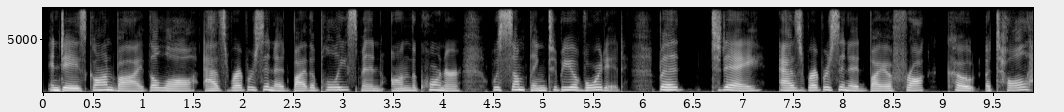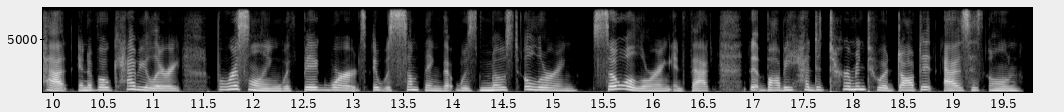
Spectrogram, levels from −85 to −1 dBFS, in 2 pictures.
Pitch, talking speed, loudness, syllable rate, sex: 220 Hz, 175 wpm, -18 LUFS, 5.1 syllables/s, female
